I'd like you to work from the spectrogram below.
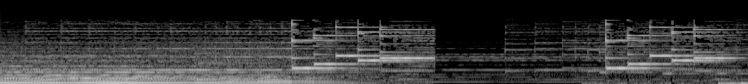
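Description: A telephone ringtone plays loud electronic melodic tones in a repeating pattern. It breaks off briefly, leaving only a low hum, then starts up again.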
